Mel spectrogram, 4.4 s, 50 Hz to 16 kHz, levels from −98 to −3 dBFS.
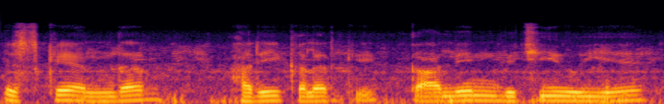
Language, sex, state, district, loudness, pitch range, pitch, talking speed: Hindi, male, Uttar Pradesh, Lucknow, -17 LUFS, 120-135 Hz, 130 Hz, 120 wpm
